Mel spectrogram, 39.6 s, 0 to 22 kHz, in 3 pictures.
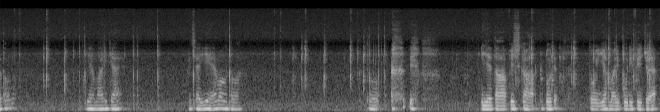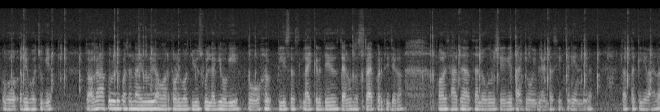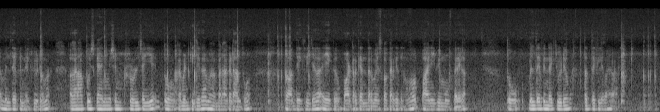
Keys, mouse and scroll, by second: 0.0-1.4 shift+middle drag, 1.4 alt+z, 2.1 click, 2.8-4.0 middle drag, 4.0 g, 7.7 scroll down 2, 7.9-11.9 middle drag, 12.1 ctrl+Tab, 12.5-13.1 middle drag, 13.1 scroll down 3, 13.3-14.5 middle drag, 14.5 scroll up 2, 14.8-20.5 middle drag, 23.9-24.2 scroll down 2, 24.2-25.6 middle drag, 25.6-26.0 scroll up 3, 26.0-27.3 shift+middle drag, 27.3 scroll down 2, 27.6-30.7 shift+middle drag.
